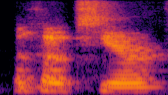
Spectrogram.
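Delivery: ordinary talk, nothing marked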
